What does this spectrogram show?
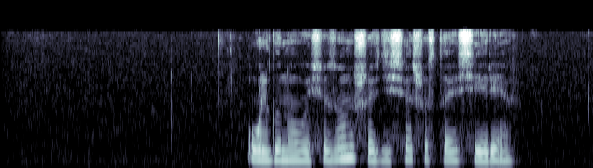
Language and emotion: Russian, neutral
